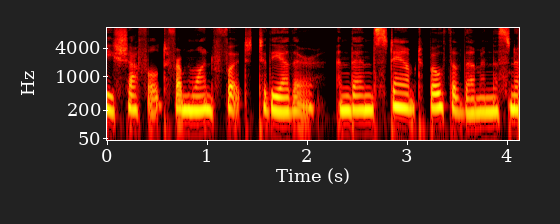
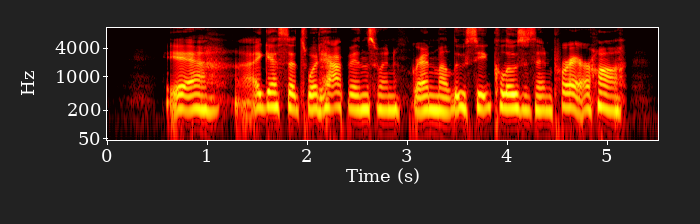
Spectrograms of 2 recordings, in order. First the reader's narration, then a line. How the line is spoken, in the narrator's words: He let out a nervous chuckle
